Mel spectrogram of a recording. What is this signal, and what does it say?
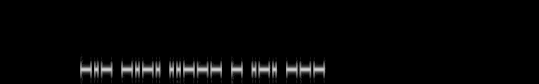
Morse code, heard as a keyed tone, about 36 wpm, 700 Hz. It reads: KC2TRO
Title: USA Call Signs - 6 Characters - 35wpm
